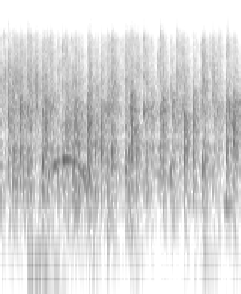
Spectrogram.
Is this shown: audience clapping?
yes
